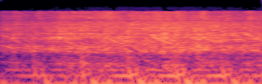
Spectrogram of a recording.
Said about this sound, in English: Memorial Day weekend, the unofficial start of summer, brought out crowds not seen in months. This video shows revelers packed in a pool at the Lake of the Ozarks in Missouri.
